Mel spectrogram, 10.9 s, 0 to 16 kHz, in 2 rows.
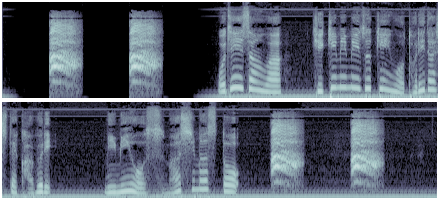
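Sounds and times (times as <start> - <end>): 
crows cawing: 0.6 - 1.0, 1.6 - 2.0, 8.8 - 10.3
speech: 2.7 - 8.5.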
